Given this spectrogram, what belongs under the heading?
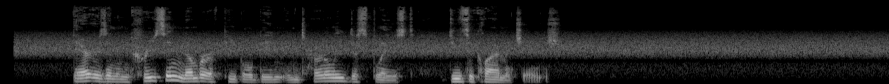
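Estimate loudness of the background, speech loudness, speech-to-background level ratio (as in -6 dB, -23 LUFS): -38.0 LUFS, -27.5 LUFS, 10.5 dB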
